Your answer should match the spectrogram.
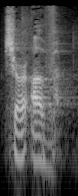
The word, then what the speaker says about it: Sharav: and it's called a Sharva, or excuse me, it's not a Sharva, it's a Sharav. That's how they pronounce it, I guess. It's S-H-A-R-A-V.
